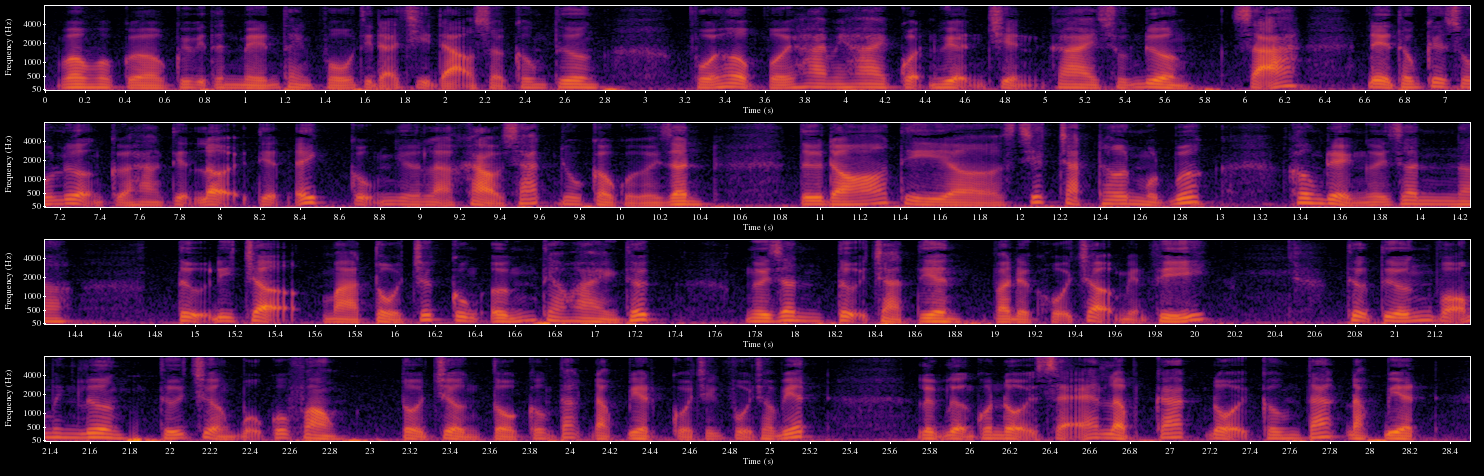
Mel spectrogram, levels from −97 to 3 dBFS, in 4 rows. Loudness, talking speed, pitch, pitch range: -36 LUFS, 245 wpm, 110 Hz, 95-125 Hz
